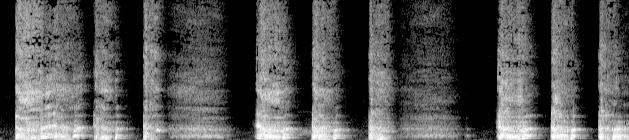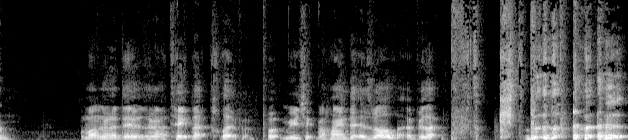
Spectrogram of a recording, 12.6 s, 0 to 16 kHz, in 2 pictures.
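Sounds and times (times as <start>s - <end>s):
person coughing violently: 0.1s - 4.3s, 5.0s - 6.5s, 11.1s - 12.5s
speech: 0.6s - 1.3s, 7.3s - 10.9s
wheezing: 1.6s - 3.1s, 3.9s - 4.8s.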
